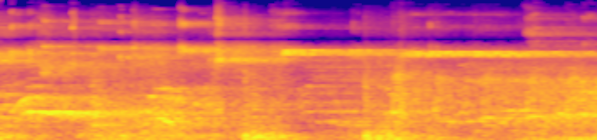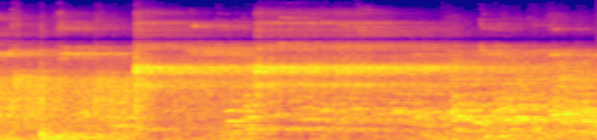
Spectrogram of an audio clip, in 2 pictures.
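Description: Basketball shoes squeak on a hardwood floor in a large echoing gym.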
